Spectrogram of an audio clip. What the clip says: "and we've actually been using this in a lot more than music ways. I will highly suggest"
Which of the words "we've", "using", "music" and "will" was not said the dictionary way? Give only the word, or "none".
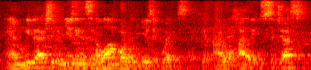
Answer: none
